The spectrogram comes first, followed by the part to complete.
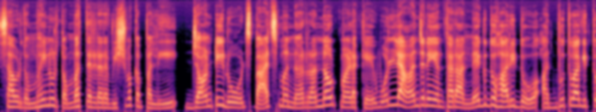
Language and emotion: Kannada, surprised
